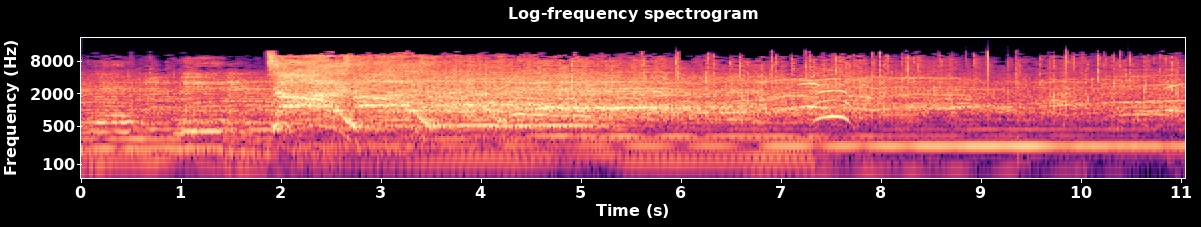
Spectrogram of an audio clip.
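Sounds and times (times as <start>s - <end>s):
woman yelling vocals: 1.9s - 4.7s.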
